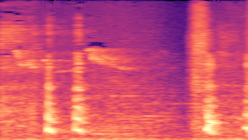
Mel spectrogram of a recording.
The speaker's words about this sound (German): Hier schreit so ein komischer Vogel im Hintergrund. Das hört sich ganz gespenstisch an. ja, das ist ein Papagei, der wohnt hier in der Nähe.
